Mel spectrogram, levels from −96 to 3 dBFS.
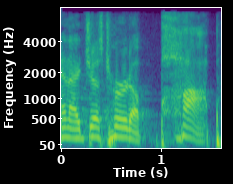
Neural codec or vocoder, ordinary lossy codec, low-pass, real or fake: none; MP3, 48 kbps; 7.2 kHz; real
